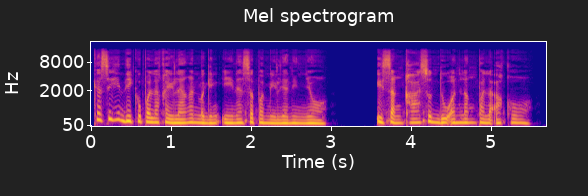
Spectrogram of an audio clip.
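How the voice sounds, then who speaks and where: A woman's voice: lowish voice, brisk, warm tone, no echo, clean studio sound, lightly acted. A woman voicing a hurt, angry young wife who accuses and pleads in a Tagalog audio drama. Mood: quietly hurt. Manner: accusing, pleading rhetorical questions.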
